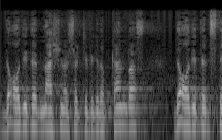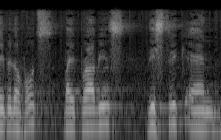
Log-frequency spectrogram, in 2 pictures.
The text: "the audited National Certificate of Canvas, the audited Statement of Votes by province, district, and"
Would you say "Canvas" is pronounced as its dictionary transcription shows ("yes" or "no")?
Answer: no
